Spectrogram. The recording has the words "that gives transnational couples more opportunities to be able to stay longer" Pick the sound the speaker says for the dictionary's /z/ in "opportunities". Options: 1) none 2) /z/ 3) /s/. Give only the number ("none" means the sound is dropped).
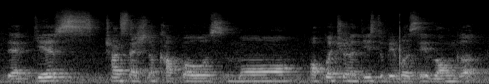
3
